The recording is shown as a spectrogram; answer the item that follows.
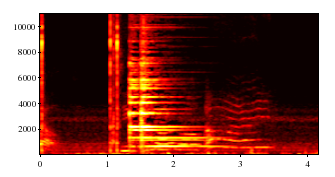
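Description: Two quick clicks followed by a bright bell ding that rings out and fades over about two seconds: the click-and-bell sound effect of a YouTube subscribe-button animation.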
